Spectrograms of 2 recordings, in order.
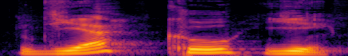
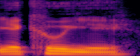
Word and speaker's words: děkuji: Děkuji. Oh yeah, that's right. Děkuji.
